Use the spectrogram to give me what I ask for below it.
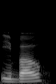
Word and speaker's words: Igbo: He's studying at the Florida International University, but he comes from Nigeria from the Igbo tribe, otherwise pronounced Ebo.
